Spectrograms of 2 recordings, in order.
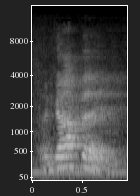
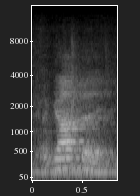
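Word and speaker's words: ἀγάπη: Just take the letters and pronounce them. And most times in the Greek language, a word is pronounced phonetically correct. Just pronounce it the way it's written. Agape.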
